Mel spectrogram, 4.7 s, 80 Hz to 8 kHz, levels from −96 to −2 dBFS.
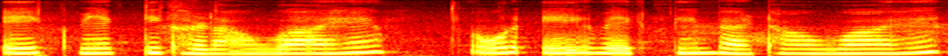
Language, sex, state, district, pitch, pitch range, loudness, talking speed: Hindi, female, Uttar Pradesh, Shamli, 235 Hz, 230-260 Hz, -13 LUFS, 140 wpm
